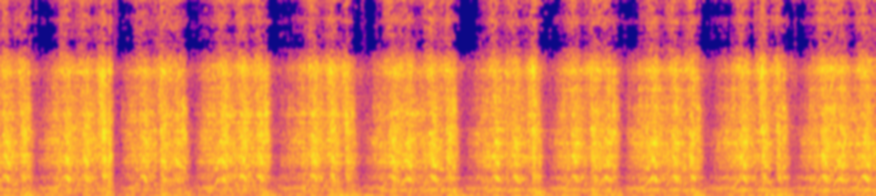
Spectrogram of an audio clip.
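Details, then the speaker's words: Engine on first crank after the battery was left charging all night; fuel pressure came up normally. The starter labors in slow, uneven pulls and never catches. Owner suspects a failing battery. "and as you guys can hear i am suspecting that my battery has gone to [ __ ] because i left it charging all night long this is the first time i've tried to crank it and as you can hear the thing is just fighting"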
